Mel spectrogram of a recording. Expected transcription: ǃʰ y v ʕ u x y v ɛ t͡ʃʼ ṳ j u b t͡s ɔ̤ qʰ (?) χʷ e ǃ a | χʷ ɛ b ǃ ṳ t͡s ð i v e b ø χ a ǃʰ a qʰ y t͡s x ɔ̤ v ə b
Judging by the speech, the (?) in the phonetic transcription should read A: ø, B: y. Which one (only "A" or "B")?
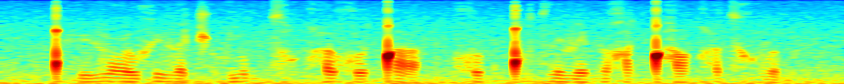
B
